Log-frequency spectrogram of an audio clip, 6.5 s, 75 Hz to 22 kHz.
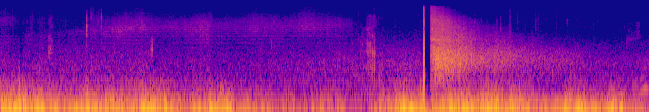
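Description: Roter Korsar firecracker, a small 1.5 g banger, going off with one sharp bang about four seconds in. Its report dies away over about a second.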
